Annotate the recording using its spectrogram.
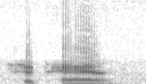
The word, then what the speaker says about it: Tappan: First of all, it's pronounced Tappan, not pronounced Tappan.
